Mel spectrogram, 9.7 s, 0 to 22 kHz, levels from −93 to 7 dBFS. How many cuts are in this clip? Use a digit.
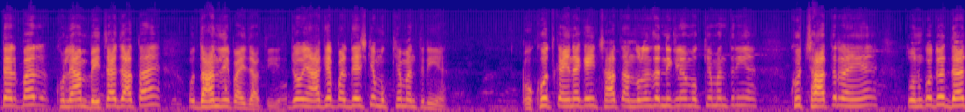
1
